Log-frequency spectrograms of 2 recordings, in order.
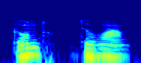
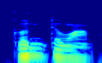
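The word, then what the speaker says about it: Gündoğan: It's Gundogan. But you're wrong. People are confusing me. You was wrong. It's spelled Gundogan. I've got it right. Gundogan.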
